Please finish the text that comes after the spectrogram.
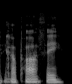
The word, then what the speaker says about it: Karpathy: I am afraid to Oh, mispronounce his name, Karpathy or Andre something. Karpathy.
